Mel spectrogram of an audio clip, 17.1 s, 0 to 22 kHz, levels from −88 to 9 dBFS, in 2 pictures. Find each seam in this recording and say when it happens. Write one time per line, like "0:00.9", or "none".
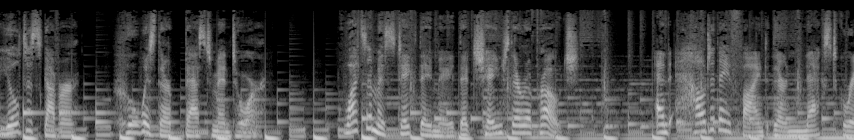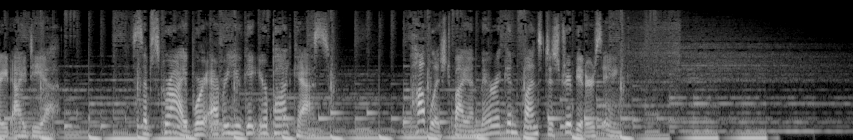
none

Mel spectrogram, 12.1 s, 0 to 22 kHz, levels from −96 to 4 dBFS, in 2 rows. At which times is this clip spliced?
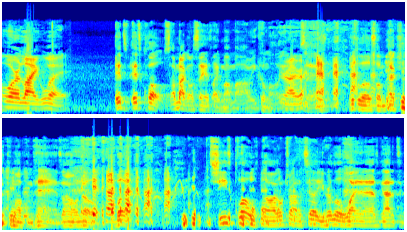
none

